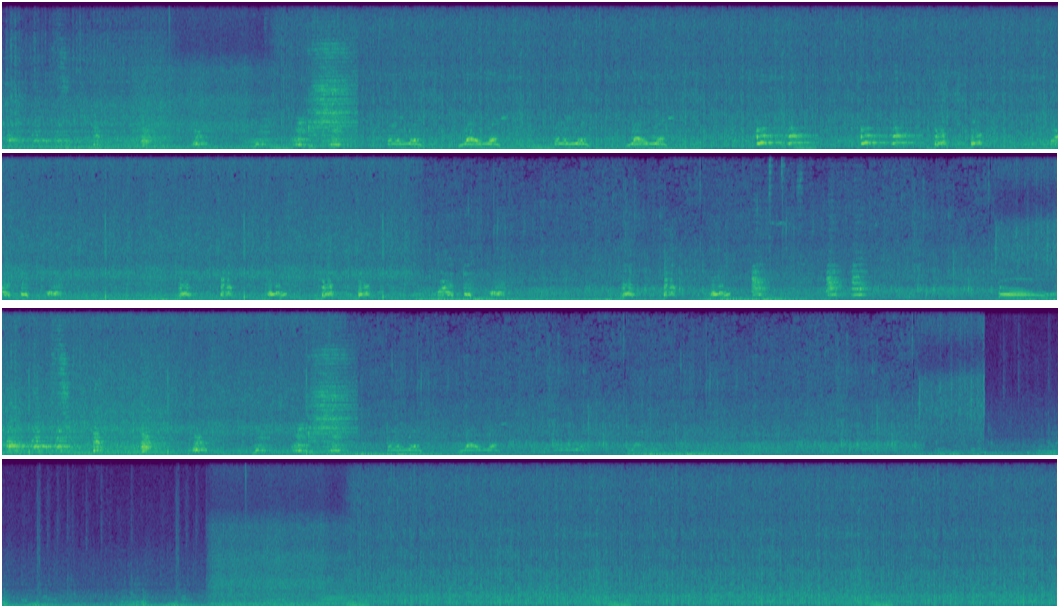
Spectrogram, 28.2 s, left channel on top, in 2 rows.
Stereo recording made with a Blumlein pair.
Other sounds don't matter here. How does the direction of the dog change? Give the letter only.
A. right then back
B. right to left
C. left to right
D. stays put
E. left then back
B.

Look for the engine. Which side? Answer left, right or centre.
centre.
